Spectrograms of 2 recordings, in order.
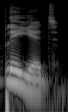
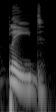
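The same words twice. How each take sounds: First: The ending is said as an extra syllable. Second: The ending is just a d sound. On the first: The speaker calls it wrong. "Eu não falo played" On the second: The speaker calls it right. "Então é só um D. ... eu falo played"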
